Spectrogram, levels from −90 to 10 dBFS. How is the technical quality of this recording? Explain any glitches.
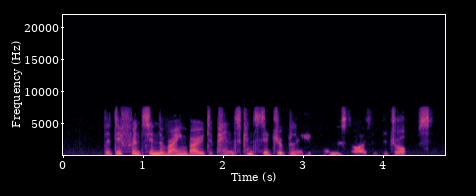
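The speech is marred by two recurring problems, heard through a wideband HD Voice connection whose coding adds only light roughness.

AMR bit errors occur at 1.95 to 2.14 s and 3.80 to 3.92 s. Corrupted frame bits misplace excitation pulses, so the speech turns scratchy and gargly while keeping its pitch.

The speech dips or drops out at 2.37 to 2.66 s (about 10 dB), 2.91 to 4.16 s (about 30 dB) and 4.43 to 4.64 s (about 20 dB). This is likely speech suppressed in double talk, where an echo canceller turned the talker down.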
